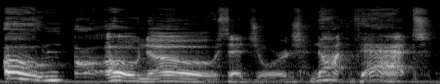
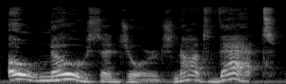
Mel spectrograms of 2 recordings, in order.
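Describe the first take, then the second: First: It is read in a put-on George character voice. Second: It is read in the reader's normal voice.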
